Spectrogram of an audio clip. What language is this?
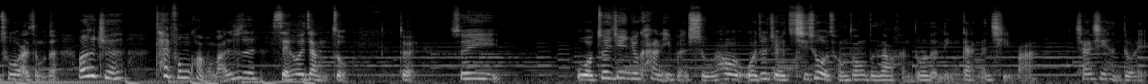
Chinese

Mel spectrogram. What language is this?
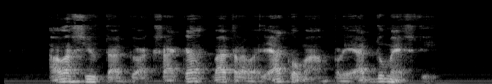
Catalan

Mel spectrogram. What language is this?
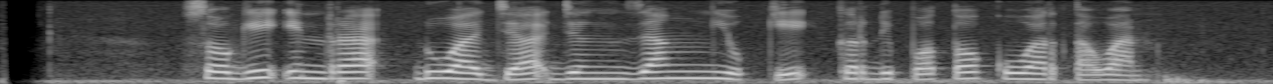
Sundanese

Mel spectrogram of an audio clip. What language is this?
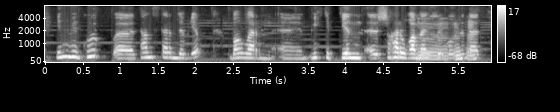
Kazakh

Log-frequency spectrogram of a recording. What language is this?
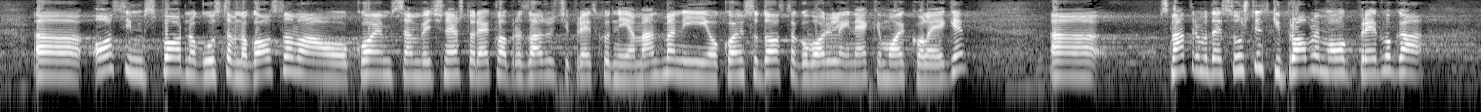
Serbian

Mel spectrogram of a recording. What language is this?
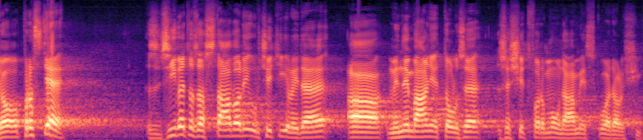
Czech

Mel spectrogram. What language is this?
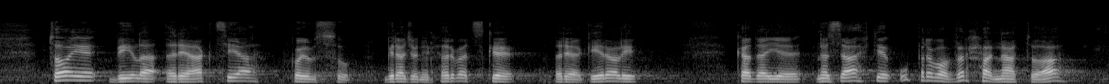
Croatian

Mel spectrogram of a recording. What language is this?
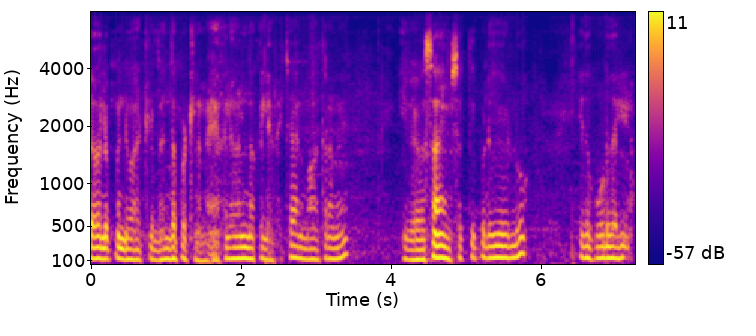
Malayalam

